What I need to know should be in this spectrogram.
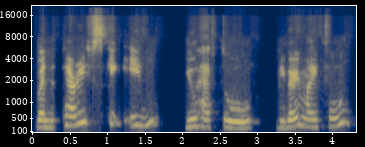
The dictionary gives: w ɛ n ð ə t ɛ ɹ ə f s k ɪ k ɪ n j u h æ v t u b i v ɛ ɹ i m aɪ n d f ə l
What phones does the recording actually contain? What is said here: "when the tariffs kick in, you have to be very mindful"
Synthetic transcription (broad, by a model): w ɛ n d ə t ɛ ɹ ə f s k ɪ k ɪ n j u h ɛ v t u b i v ɛ ɹ i m aɪ n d f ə l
